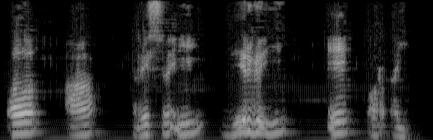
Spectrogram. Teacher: जैसे ह्रस्व उ, दीर्घ उ, ओ और औ, ये आपके वृत्ताकार स्वर हैं। और जिन स्वरों के उच्चारण में होठ गोल नहीं होते हैं उन्हें हम अवृत्ताकार कहते हैं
